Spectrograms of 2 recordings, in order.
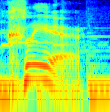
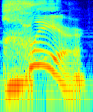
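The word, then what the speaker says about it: Llŷr: Think more Shakespeare's king, less Star Wars princess.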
